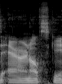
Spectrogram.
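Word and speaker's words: Aronofsky: but hey say time it sounds weird for aronowski and chovsky it is aronowski and shovsky yes that's right um yes uh Noah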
